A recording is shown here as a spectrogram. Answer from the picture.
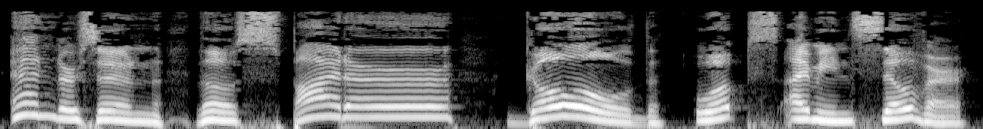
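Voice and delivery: booming ring announcer, words stretched long; hammed-up fight intro, high and loud; Bruce Buffer. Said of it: "Bruce Buffer goes".

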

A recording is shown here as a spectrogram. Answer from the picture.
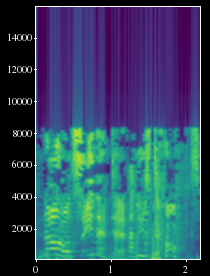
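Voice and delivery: laughing plea. Retold or imitated. Son begging his dad to stop, laughing. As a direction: beg Dad to stop while cracking up.

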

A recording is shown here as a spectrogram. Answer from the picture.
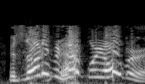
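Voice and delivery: high-pitched mock yell; protesting moviegoer. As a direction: holler it like an annoyed audience member. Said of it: "another guy's like".

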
